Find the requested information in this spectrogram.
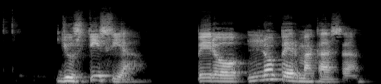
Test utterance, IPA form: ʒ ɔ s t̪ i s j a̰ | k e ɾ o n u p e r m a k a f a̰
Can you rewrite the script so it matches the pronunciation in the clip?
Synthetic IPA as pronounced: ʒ u s t̪ i s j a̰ | p e ɾ o n o p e ɾ m a k a s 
